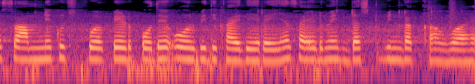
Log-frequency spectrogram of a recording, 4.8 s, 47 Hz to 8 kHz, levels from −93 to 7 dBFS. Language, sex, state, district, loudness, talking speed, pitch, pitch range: Hindi, female, Uttar Pradesh, Shamli, -17 LUFS, 215 wpm, 215 Hz, 205-220 Hz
